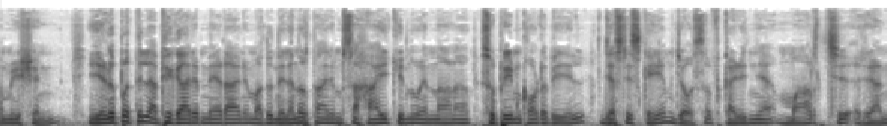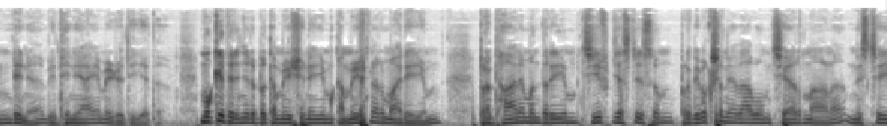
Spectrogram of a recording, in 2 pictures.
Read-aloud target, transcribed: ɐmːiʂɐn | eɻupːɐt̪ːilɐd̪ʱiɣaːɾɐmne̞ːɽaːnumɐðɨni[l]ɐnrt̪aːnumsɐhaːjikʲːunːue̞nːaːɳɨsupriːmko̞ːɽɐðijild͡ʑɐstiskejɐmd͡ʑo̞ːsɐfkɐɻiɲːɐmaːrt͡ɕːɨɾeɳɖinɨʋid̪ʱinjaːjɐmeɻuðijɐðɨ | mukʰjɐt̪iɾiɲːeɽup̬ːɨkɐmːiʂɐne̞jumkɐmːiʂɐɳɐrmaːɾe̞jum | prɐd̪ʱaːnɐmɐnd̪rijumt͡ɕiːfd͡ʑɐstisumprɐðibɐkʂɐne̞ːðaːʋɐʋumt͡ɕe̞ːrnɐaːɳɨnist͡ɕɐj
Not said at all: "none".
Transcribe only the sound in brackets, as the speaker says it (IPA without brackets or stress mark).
l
